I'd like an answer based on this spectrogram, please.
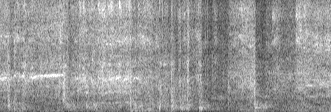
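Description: Radio-controlled monster trucks racing on a concrete floor: a steady run of motor and tyre noise with a high whine near the start and a few sharp knocks.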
